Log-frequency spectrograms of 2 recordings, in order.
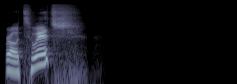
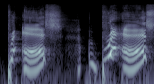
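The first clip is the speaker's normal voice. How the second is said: mock British pronunciation of "British"; attempted British accent; 6 semitones higher, much slower than usual. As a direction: try out a playful British accent. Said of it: "I don't know British".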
